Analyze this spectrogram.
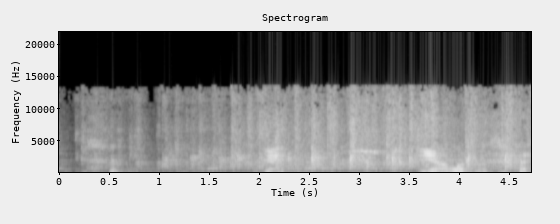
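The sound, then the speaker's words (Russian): An audience applauds, in an ovation that comes when the speaker touches on the topic of sleep. It is a steady, dense wash of clapping lasting several seconds, with voices calling out and laughing over it, and the applause swells toward the end. “Я вот удивляюсь, почему-то, когда тему сна касаешься, особые овации, особые какие-то...”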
